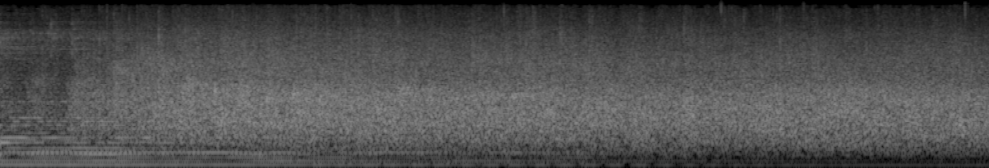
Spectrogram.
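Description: Audience applauding steadily in a hall, while the last held notes of the music fade out in the first second or two.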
